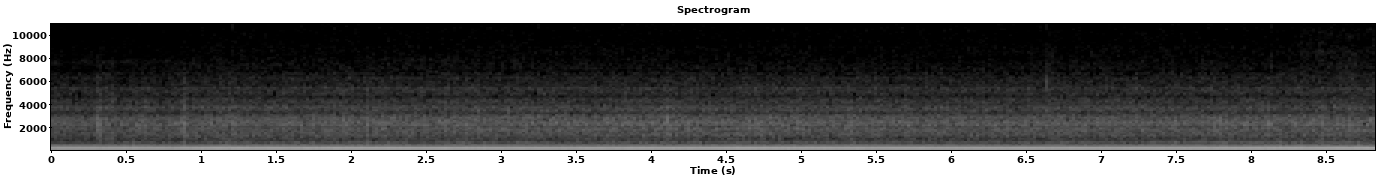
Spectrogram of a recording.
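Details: 1965 WEM Custom 15 valve guitar amplifier, badly serviced before, drawing about 300 mA, with an intermittent noise fault: steady low hum with constant buzz and faint hiss; amplifier hum, cause still unknown.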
